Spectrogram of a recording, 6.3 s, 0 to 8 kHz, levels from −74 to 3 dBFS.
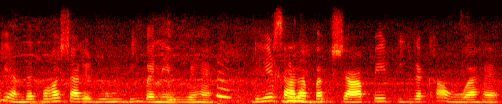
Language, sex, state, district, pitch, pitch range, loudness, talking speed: Hindi, female, Jharkhand, Deoghar, 210 Hz, 195-230 Hz, -19 LUFS, 150 wpm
